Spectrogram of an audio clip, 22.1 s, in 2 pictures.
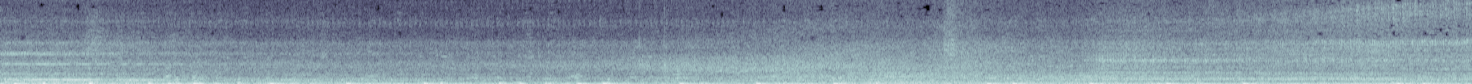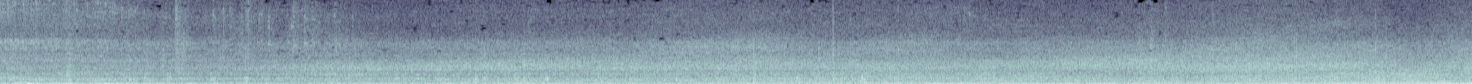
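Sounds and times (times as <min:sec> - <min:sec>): cars driving over level crossing: 0:00.0 - 0:22.0
electric train rumbling: 0:00.0 - 0:22.0.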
